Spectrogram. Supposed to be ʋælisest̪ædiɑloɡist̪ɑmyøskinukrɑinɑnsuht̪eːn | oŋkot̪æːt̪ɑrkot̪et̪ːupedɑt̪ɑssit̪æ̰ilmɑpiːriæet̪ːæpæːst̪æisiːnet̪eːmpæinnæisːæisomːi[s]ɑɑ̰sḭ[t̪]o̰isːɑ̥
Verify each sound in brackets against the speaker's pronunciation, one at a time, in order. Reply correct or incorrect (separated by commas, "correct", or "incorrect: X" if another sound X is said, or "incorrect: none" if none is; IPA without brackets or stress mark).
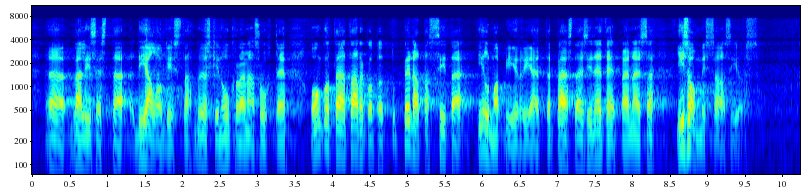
incorrect: sː, incorrect: none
